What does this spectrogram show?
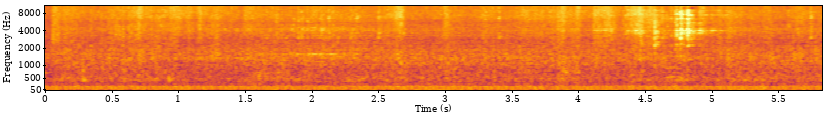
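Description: Lifted Jeep Grand Cherokee's engine idling steadily, with a brief click near the end.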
